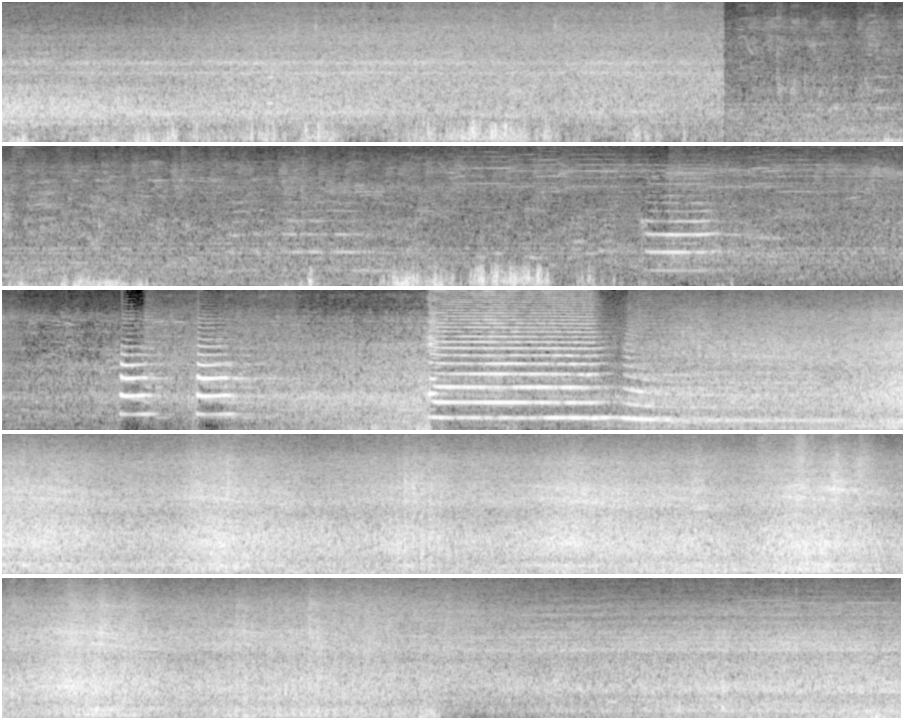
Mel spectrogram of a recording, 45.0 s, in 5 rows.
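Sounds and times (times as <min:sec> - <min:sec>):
train coaches rushing and clattering: 0:00.0 - 0:45.0
locomotive horn: 0:15.4 - 0:16.2, 0:19.2 - 0:20.8, 0:22.2 - 0:26.4.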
